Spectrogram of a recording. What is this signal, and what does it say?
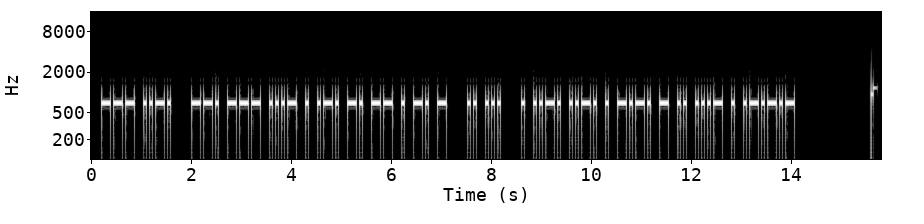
Morse code, heard as a keyed tone, about 21 wpm, 700 Hz. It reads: OF GOVERNMENT IS EFFECTIVE.
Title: Sentences from Top 1000 Words - Review Part 6 - 20wpm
